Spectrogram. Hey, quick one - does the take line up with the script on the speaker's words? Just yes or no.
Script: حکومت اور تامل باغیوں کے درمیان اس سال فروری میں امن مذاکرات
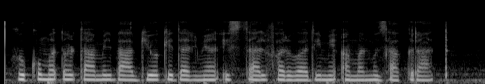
yes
